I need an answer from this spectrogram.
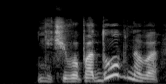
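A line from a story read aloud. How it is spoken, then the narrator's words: Exclamation. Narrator (Russian): воскликнула Леонсия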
